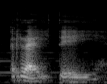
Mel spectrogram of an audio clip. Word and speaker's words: rejtély: This is A and this is E. So it's pronounced rejtély.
